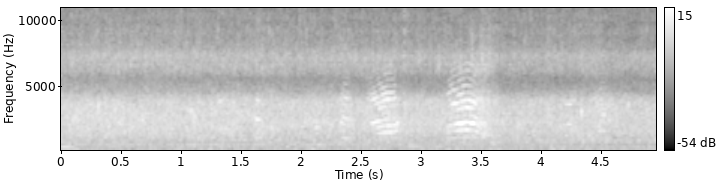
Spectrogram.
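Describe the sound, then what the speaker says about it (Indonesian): Clear spring water pours and splashes steadily at an outdoor clothes-washing spot beside a spring-fed pool in Matai, Aceh Besar, a close, constant rushing wash with faint voices briefly rising in the background. "suasana tempat cuci baju di Matai"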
